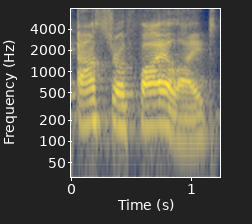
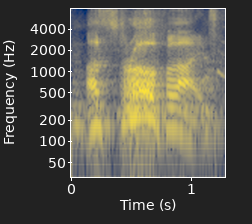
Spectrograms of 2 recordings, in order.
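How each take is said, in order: First: "astrophyllite" as AS-tro-FY-a-lite; "astrophyllite" split as astro plus FY-a-lite; Google's pronunciation. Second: "astrophyllite" boomed as uh-STROOO-fuh-lite; hammed-up "astrophyllite", hard on STRO; imitated yell. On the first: Shown as a demonstration. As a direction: say "astrophyllite" with a long FY, as spelt. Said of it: "like Google says". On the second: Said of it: "but he says, one more time".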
